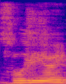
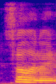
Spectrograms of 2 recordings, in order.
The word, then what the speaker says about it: selenite: But yeah, and then of course I don't have any salelonite that calls it selenite as I call it, but selonite is the proper pronunciation apparently.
